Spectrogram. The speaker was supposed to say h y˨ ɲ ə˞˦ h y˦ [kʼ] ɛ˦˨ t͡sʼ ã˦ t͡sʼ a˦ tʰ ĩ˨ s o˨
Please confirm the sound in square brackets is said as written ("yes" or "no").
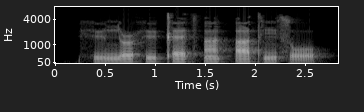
yes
